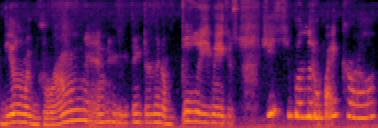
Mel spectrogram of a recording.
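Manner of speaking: ordinary talk, nothing marked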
